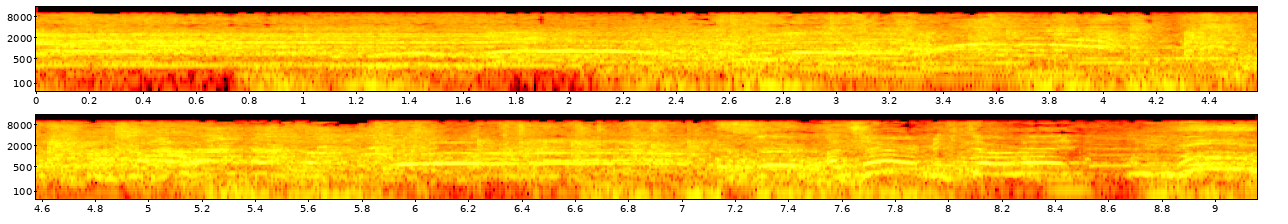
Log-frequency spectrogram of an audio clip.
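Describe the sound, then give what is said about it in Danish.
A loud group of police officers in a gymnasium shouts, whoops and cheers over one another as a fellow officer is shot with a taser, a rowdy, continuous mix of overlapping voices and bursts of laughter. “De råber højt. De håner hinanden, hvis nogen viser smerte. Og jubler af dem, der tager skuddet uden at kny.”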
